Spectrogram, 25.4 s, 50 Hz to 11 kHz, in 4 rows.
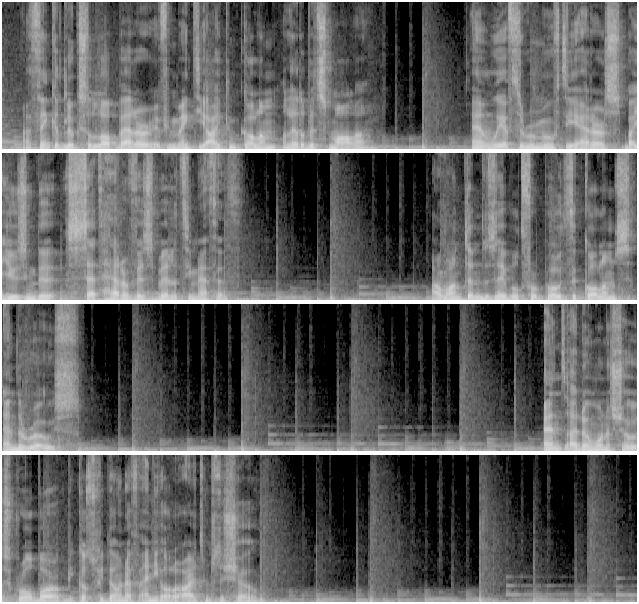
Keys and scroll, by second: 8.8 ctrl+space, 10.2 ctrl+shift+i, 11.6 ctrl+space, 22.3 ctrl+space.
